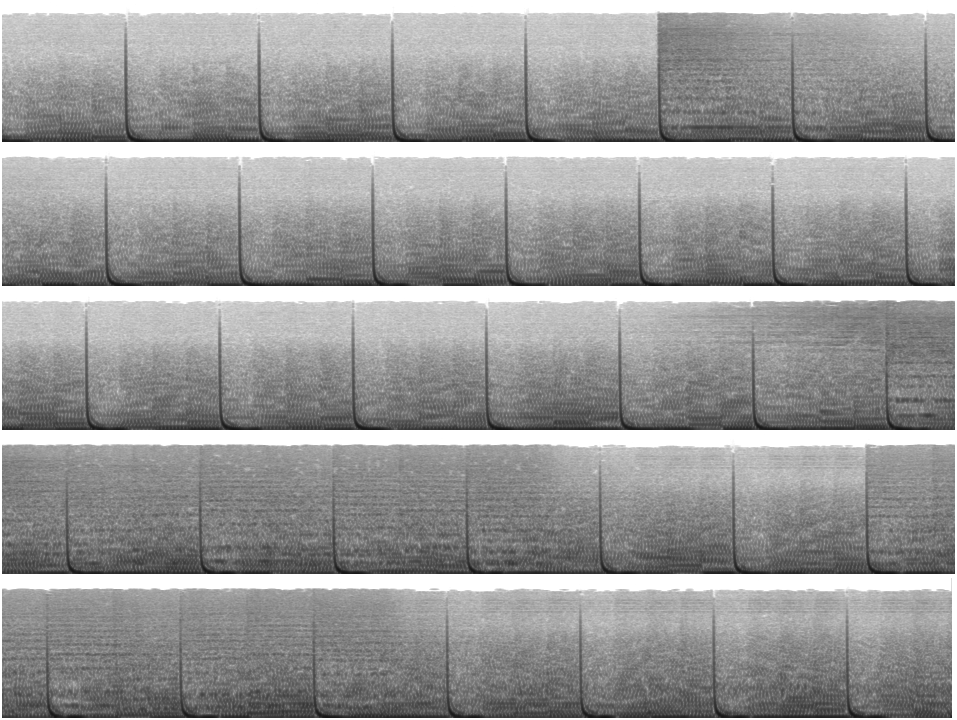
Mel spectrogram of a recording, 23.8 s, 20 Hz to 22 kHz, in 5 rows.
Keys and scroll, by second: 3.6 s, 10.8-13.3 typing, 17.4-20.2 typing, 21.9 q.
